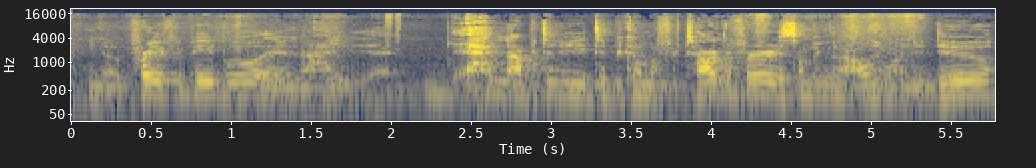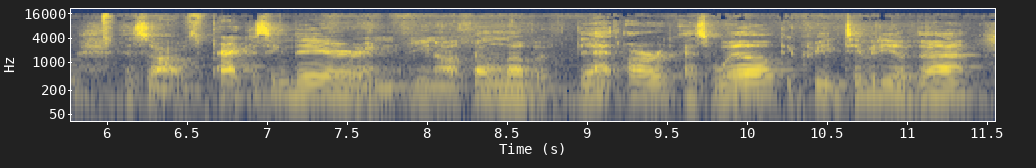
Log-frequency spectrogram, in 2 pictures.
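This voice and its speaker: A man's voice: mid-range voice, a little mellow, a little hiss or hum. Earnest man rambling, with a slight cold. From United States. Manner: earnest, rambling with self-corrections. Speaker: podcast host. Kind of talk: casual personal talk.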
